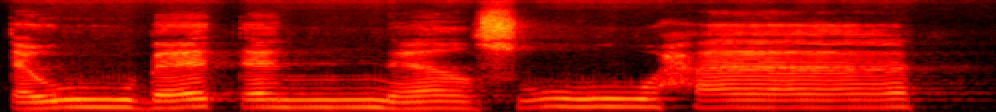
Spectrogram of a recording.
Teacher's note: The mistake is to pronounce it without a time for the ghunnah.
